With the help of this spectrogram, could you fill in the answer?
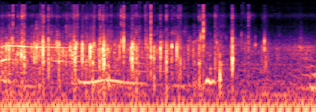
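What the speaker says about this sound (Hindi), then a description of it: "मुकेश भैया, दिलीप भैया, रामदास शाह के भैया, सभी भाइयों के लिए जोरदार ताली होनी चाहिए" Audience applause breaks out at a Hindi-language gathering, a dense patter of clapping mixed with crowd voices and steady background music, moderately loud throughout.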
